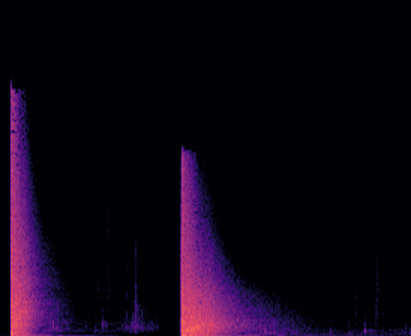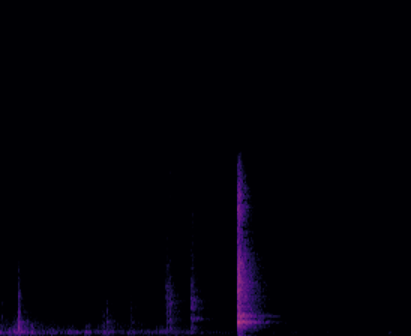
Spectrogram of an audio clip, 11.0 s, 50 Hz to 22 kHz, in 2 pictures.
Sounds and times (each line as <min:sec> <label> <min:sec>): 0:00.1 gunshot indoors 0:01.1
0:02.4 gunshot indoors 0:04.5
